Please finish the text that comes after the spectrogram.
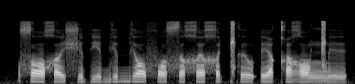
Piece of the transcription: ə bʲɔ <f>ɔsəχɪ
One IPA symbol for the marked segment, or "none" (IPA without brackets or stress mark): f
